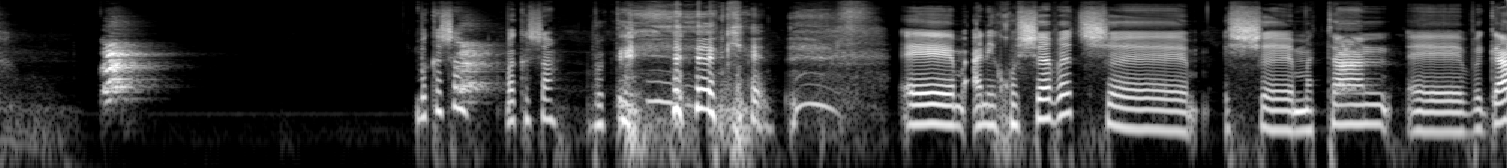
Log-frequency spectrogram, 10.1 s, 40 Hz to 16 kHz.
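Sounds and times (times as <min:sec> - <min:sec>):
dog barking: 0:00.7 - 0:01.3, 0:03.0 - 0:03.4
speech: 0:02.8 - 0:05.4, 0:06.0 - 0:10.0
laughter: 0:04.2 - 0:05.2.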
